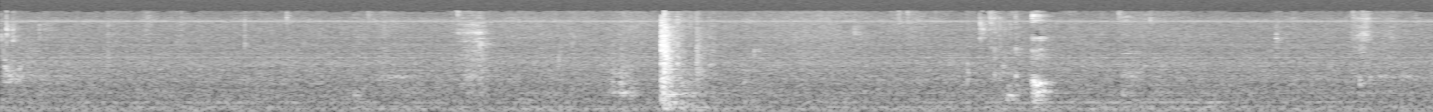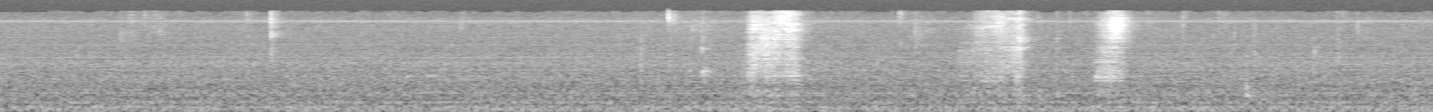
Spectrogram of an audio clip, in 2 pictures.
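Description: Small utensils clink and tap together.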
